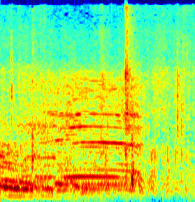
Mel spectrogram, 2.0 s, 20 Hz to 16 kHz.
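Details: Cows from Inverland and La Florida, some with calves and some pregnant, seen in March 2014. A lowing moo with stacked harmonics lasts about one and a quarter seconds, then fades into quieter background with a man talking.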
